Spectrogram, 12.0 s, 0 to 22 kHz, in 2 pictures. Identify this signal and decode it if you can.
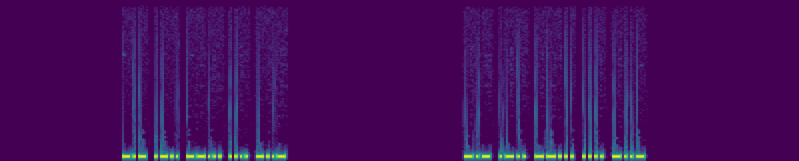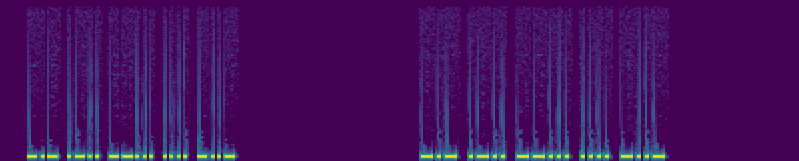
Morse code, heard as a keyed tone, about 52 wpm, 700 Hz. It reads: KL7HX KL7HX KL7HX KL7HX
